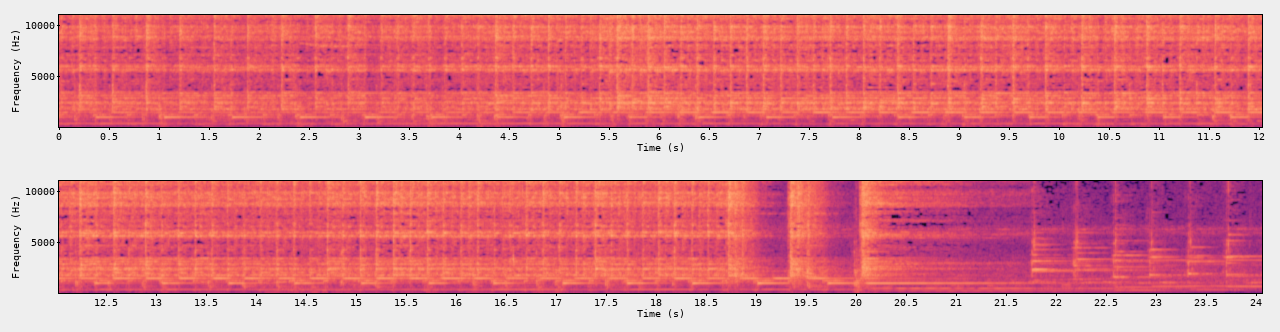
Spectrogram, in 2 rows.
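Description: Balinese gamelan playing a Legong dance piece: dense, shimmering bronze metallophones over a steady metallic beat about twice a second. About 20 s in the ensemble breaks off on a sharp accent and goes on with sparse single notes.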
